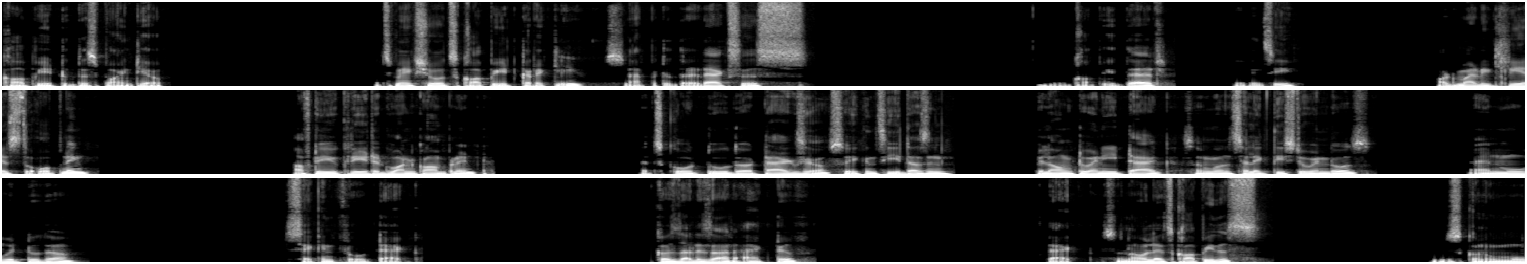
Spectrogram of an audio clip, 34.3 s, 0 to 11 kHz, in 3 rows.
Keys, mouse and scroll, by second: 1.4 middle click, 2.1 scroll up 5, 4.4 Right, 5.4 y, 5.6 scroll down 5, 5.9 y, 6.2 middle click, 7.9-8.3 scroll down 4, 8.4 y, 8.7 middle click, 9.7-10.1 scroll down 7, 10.2 shift+middle click, 11.2 space, 11.7 scroll down 4, 12.0 scroll up 5, 12.3 m, 13.6 space, 18.2 double click, 19.6-20.4 scroll down 6, 20.5 ctrl+click, 27.9 scroll up 5, 28.5 double click, 28.8 double click, 29.4 m, 29.5 scroll up 5, 31.0-31.5 scroll down 9, 33.1 y, 33.6 scroll down 4, 34.1-34.2 scroll up 16.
